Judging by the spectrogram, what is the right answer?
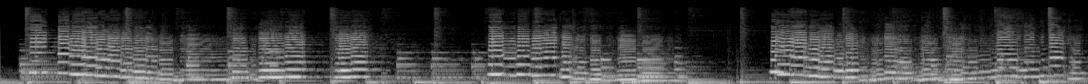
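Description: Whitehall tenor saxophone playing a fast jazz solo, with quick runs of notes that sweep down and back up in pitch, over a jazz backing with a low bass line.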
